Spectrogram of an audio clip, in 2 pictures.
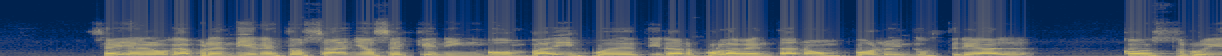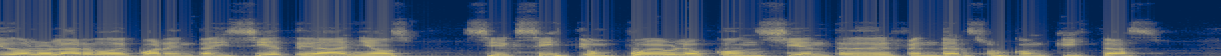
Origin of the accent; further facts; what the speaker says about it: Río Grande, Tierra del Fuego, Argentina; Les dije que conozco estas calles y estas calles me conocen. Soy de Río Grande, este es mi lugar en el mundo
